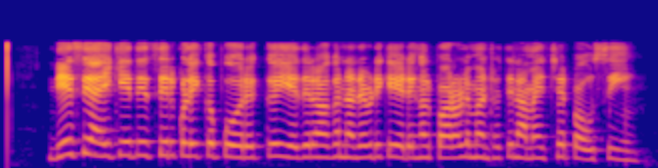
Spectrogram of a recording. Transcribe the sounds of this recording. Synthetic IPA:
d̪eːsijɐɐɪkːɪjɐt̪ːɐɪsiːɾkʊɭɐɪkːɐpːoːɐɾɯkːɯɛðɪɾaːɣɐnɐɽɐʋɪɽɪkːɐɪɛɽɐŋɡɐɭpɐːɾaːɭimɐndrɐt̪ːɪlɐmɐɪt͡ʃːɐɾpɐɣɯsi

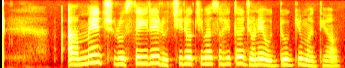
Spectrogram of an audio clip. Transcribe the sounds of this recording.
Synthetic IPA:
amed͡ʒɾosejɾeɾut͡ʃiɾɔkʰibasɔɦit̪ɔd͡ʒɔɽ̃eud̪joɡjɔmɔd̪ʱjɔ

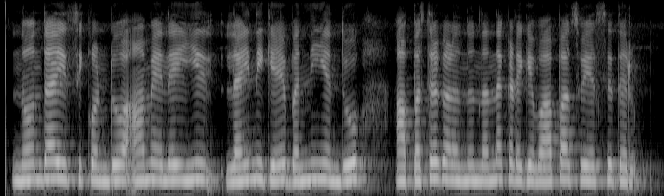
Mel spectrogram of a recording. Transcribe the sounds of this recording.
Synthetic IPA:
noːnd̪aːjisiko̞ɳɖuaːme̞ːle̞iːlɐjniɡe̞bɐnːije̞nd̪u | aːpɐt̪ɾɐɡɐɭɐnːunɐnːɐkɐɽeɡe̞ʋaːpaːsʋɐjɐsid̪ɐɾu

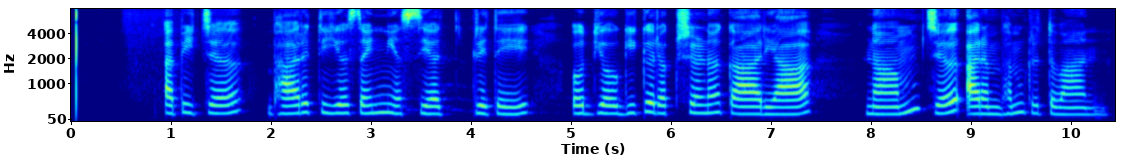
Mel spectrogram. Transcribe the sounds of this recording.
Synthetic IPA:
ɐpit͡ʃɐ | bʱaːɾɐt̪iːjɐsɐjnjɐsjɐ | kɾɪt̪eː | od̪joːɡikɾɐkʂɐɳɐkaːɾjaː | naːmt͡ʃɐaːɾɐmbʱɐmkɾɪt̪ɐʋaːn

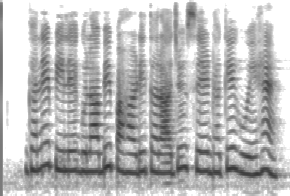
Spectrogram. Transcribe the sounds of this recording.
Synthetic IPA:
ɡʱɐnepiːleɡʊlaːbipɐɦaːɽit̪ɐɾaːd͡ʒũseɖʱɐkeɦʊeɦɛ̃ː

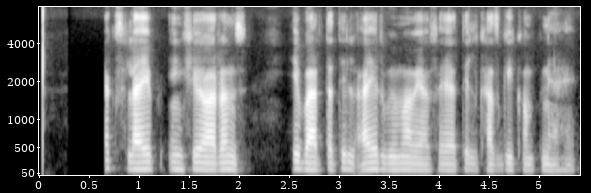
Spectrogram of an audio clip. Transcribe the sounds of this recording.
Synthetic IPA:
ɛkslajpinɕuəɾənd͡z | hibʱaɾt̪at̪iːlʔa̰jɾbʱimaʋjəʋsajat̪iːlkʰasɡiːkəmpniːaɦe

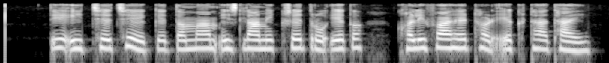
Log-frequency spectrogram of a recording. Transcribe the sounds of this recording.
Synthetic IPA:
t̪eʔitːʃʰet͡ʃʰeket̪əmaːmʔɪslaːmikːʂeːt̪ɾoʔeːk | kʰːəlipʰaɦeʈʰəɽḛkʰʈʰat̪ʰaːe

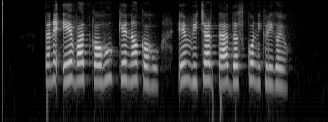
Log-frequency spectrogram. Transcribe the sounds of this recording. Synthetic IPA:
t̪əneʔeʋat̪kəɦũkenəkəɦũ | emʋit͡ʃaɾt̪ad̪əskonikɭiɡəjo

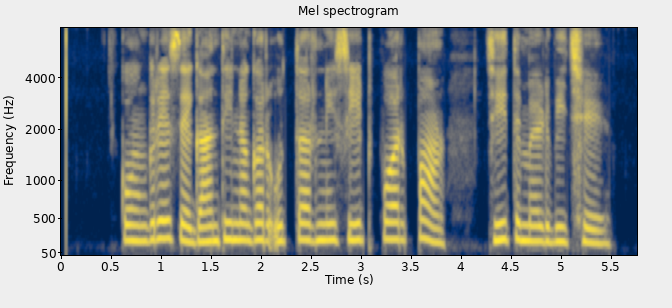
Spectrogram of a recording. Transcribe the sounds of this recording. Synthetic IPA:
kɔ̃ŋɡɾeseɡãnd̪ʱinəɡəɾʊ̰t̪ːəɾnisiʈpəɾpəɳ | d͡ʒit̪meɭʋit͡ʃʰe

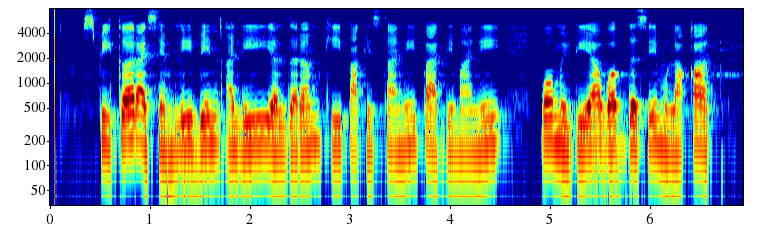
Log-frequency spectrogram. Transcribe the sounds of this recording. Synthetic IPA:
spiːkəɾəsẽmblibinəlijəld̪əɾəmkiːpakist̪aniːpaɾd̪imani | ʋəmiːɖijaʋəb̚d̪əsemulaqaːt̪̚

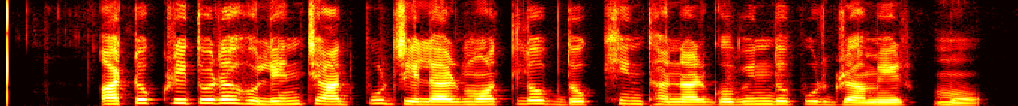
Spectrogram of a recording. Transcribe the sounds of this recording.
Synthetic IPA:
aʈokːɾit̪oɾaɦolent͡ɕad̪puɾd͡ʑelaɾmɔt̪lobd̪okʰːint̪ʰanaɾɡobind̪opuɾɡɾameɾmo

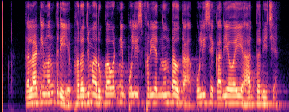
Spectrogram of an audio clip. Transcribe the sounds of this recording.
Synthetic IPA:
t̪əlaʈimənt̪ɾiepʰəɾəd͡ʒmãɾukaʋəʈnipolispʰəɾijad̪nɔ̃nd̪ʱaʋt̪a̰polisekaɾjəʋaɦieɦat̪̚d̪ʱəɾit͡ʃʰe

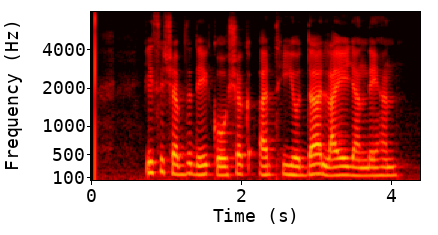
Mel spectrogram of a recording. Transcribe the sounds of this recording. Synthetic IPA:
ɪsʃəbd̪d̪eːkoːʃəkəɾt̪ʰjʊd̪ʱːaːlaːeːd͡ʒãːnd̪eːɦən

